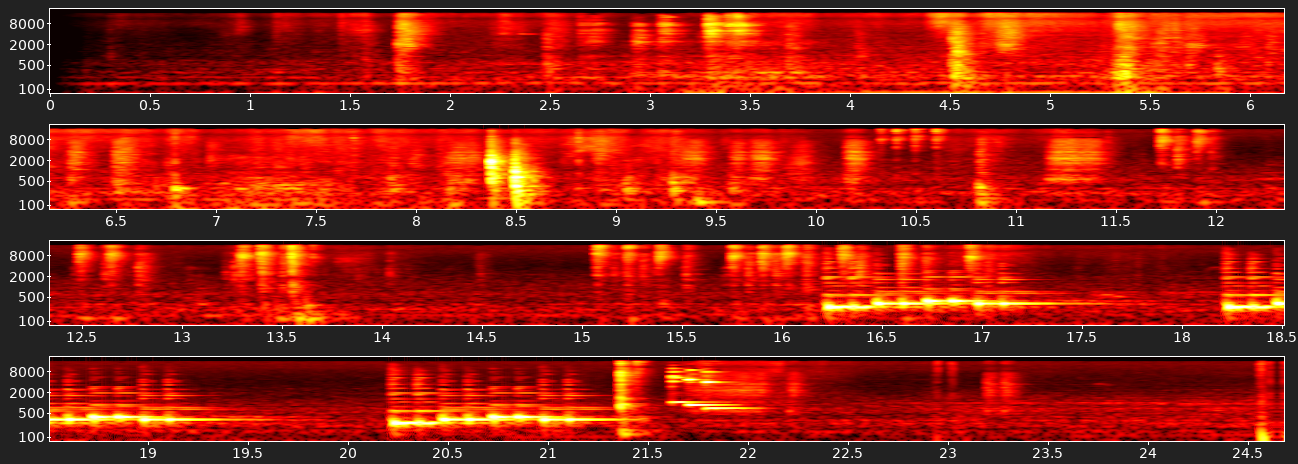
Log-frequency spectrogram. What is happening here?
I walk up to the desk and sit down in the chair, then I start typing on the keyboard, then I get a call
